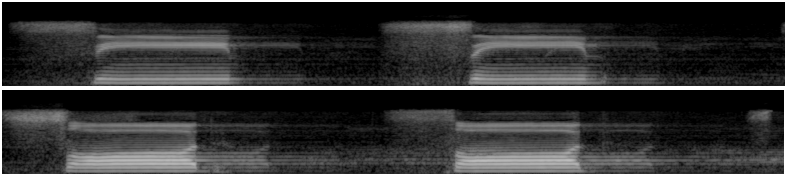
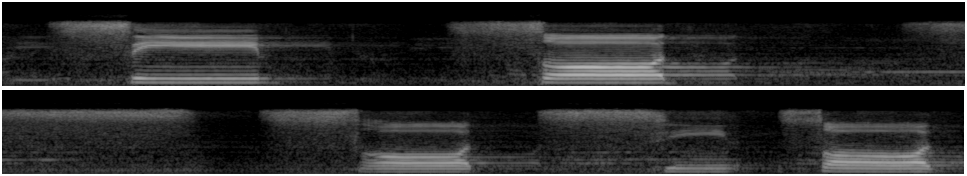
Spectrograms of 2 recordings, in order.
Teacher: زبان کی نوک سامنے اوپر نیچے دو دانتوں کے اندرونی کنارے سے ادا ہوتے ہیں.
